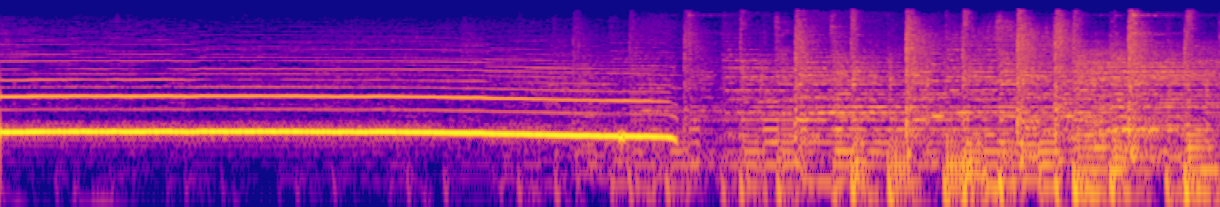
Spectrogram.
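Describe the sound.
A man imitates a wolf howl on the Onda Madrid radio sports show, with one long, loud tone that sinks slowly in pitch for about five seconds, then it cuts abruptly to a busy, noisy background.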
